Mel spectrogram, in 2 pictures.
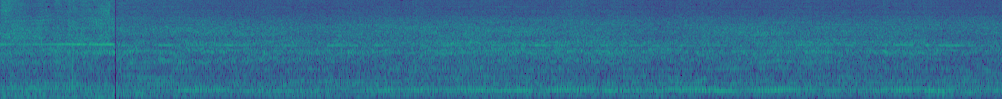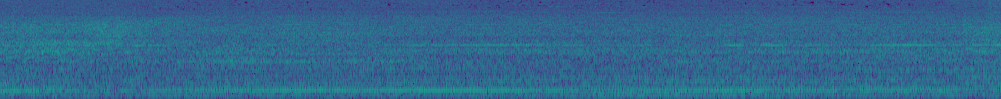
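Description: Upright vacuum cleaner running steadily with a constant motor hum as it is worked over a very dirty carpet, picking up grit.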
